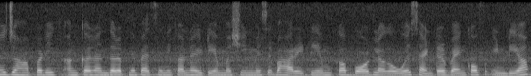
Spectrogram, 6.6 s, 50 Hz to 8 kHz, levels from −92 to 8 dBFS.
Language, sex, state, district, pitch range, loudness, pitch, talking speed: Hindi, female, Bihar, Saran, 200-220 Hz, -29 LUFS, 210 Hz, 215 wpm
